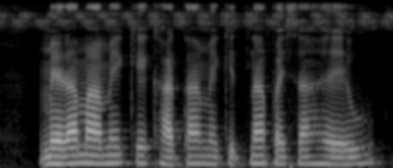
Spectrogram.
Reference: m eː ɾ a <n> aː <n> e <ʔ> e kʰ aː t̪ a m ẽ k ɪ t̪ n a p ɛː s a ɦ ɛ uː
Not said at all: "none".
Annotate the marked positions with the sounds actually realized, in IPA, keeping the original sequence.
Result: m, m, k

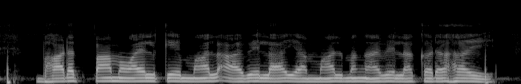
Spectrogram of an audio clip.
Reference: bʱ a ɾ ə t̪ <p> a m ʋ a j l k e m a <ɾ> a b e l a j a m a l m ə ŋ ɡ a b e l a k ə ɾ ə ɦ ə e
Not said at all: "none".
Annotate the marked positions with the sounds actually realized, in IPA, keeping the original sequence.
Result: p, l

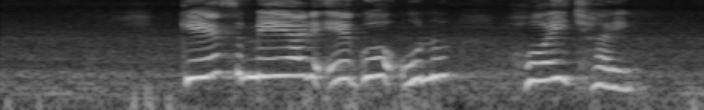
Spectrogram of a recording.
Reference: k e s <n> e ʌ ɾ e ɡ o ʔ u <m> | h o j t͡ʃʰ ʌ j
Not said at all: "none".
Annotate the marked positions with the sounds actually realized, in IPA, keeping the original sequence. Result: m, n

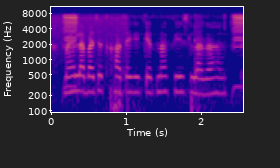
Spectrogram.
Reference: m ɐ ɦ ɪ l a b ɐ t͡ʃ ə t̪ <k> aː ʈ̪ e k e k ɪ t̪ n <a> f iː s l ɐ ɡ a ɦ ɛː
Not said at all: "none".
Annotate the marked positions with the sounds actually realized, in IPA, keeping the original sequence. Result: kʰ, a

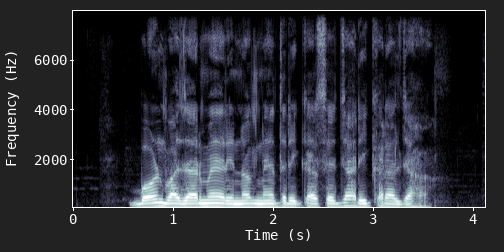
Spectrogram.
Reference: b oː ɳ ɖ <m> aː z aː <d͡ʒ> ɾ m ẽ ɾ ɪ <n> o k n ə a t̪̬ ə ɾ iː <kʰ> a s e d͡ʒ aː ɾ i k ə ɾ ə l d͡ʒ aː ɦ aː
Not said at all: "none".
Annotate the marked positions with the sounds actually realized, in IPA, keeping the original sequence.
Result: b, none, n, k

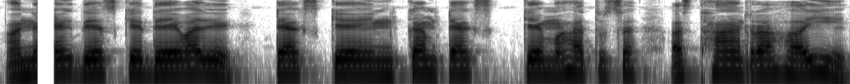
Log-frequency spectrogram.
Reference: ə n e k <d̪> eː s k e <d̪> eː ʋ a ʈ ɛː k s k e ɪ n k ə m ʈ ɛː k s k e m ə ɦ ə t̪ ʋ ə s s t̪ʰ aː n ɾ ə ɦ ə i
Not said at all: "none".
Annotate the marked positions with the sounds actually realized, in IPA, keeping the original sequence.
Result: d̪, d̪

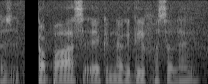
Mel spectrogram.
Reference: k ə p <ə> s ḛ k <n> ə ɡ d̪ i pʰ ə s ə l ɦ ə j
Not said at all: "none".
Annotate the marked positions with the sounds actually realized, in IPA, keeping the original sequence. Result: a, n

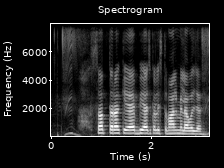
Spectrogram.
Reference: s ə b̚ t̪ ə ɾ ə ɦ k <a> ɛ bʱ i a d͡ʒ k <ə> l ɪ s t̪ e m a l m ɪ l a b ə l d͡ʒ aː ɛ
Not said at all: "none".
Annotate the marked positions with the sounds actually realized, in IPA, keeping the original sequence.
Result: e, ə

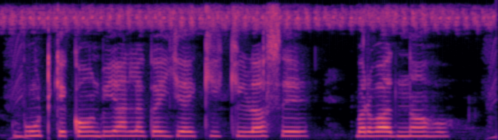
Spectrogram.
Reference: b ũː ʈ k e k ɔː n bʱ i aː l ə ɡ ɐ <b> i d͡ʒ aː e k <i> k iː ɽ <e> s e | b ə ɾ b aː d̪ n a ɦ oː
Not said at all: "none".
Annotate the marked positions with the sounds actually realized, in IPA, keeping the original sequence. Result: none, i, a

